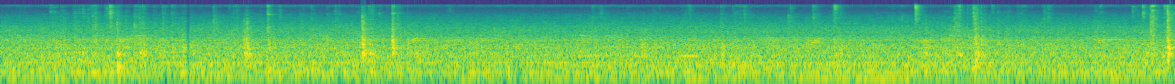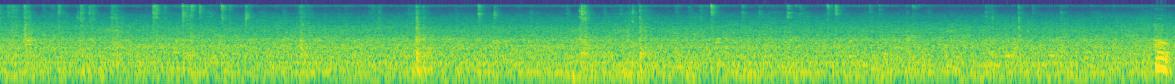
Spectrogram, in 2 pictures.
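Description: Hands rustle and tap plastic packaging.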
